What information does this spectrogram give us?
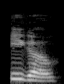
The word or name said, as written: ego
